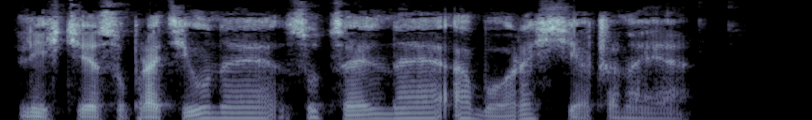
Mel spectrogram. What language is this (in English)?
Belarusian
